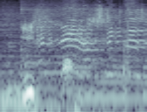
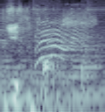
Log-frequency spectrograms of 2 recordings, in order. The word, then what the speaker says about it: isthmus: So isthmus, the TH is silent in here. It now become you pronounce it as isthmus, isthmus, isthmus.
